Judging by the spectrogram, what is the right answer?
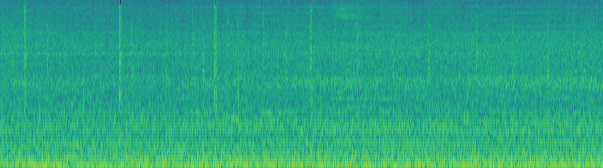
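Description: Steady low rumble of a semi truck cruising at highway speed, heard from inside the cab, with a faint tick about every second and a half.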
